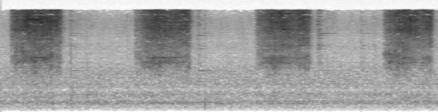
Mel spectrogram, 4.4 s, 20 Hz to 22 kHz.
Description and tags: schillen winterpeen
Peeling a carrot on a synthetic cutting board. Recorded with an iPhone 6.
carrot, kitchen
